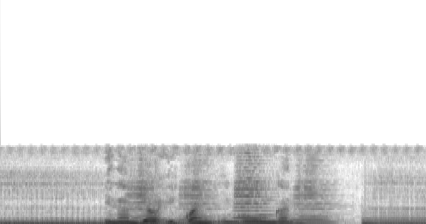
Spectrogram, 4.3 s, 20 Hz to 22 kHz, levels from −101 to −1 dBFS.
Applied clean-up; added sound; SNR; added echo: none; Growling + Brass instrument; 7 dB; none.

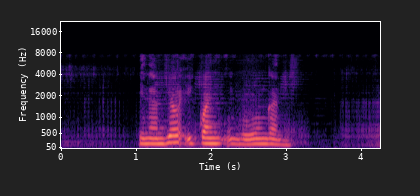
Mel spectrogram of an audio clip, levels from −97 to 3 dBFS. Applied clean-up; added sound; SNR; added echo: neural separator model SepFormer DNS4.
